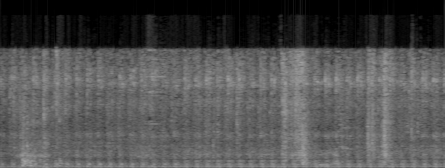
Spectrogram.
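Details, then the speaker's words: Honda BeAT FI scooter being kick-started, but the engine never fires; it cranks without starting, the MIL blinks, and earlier it stalled while riding; the cause was a broken crank sensor wire. "Nah iya diengkol dia tidak mau menyala ya"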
